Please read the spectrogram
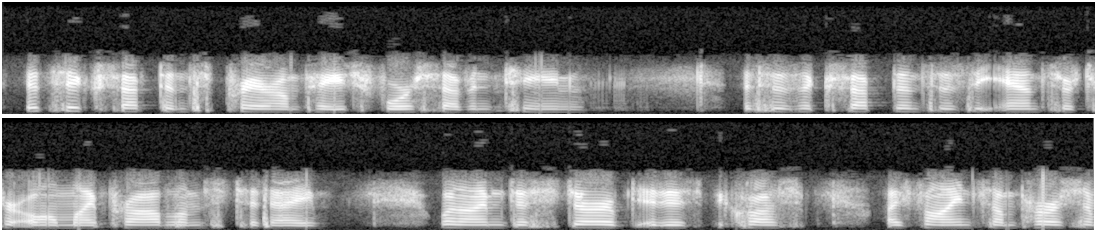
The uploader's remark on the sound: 100 Pounders Phone Meeting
